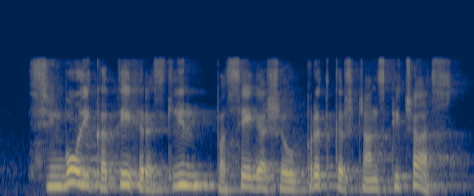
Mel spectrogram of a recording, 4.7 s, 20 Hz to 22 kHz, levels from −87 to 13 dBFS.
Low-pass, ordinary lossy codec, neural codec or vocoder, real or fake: 7.2 kHz; none; codec, 16 kHz, 4 kbps, X-Codec, HuBERT features, trained on general audio; fake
